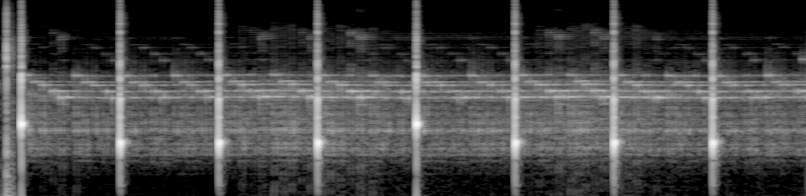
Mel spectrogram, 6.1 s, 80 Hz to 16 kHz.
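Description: A counter piano part plays back from a DAW as a few high notes held together, over a metronome clicking about 80 times a minute. Every fourth click is higher-pitched, marking the start of each bar.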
